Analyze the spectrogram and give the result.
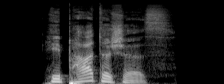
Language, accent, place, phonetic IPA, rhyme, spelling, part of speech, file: German, Germany, Berlin, [heˈpaːtɪʃəs], -aːtɪʃəs, hepatisches, adjective, De-hepatisches.ogg
- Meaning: strong/mixed nominative/accusative neuter singular of hepatisch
